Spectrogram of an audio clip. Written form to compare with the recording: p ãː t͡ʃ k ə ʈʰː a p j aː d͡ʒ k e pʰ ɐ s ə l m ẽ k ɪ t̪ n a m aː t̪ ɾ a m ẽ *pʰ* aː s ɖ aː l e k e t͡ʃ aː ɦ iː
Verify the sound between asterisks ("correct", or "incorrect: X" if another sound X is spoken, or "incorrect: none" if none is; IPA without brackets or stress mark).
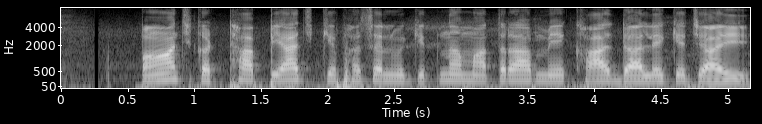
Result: incorrect: kʰ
